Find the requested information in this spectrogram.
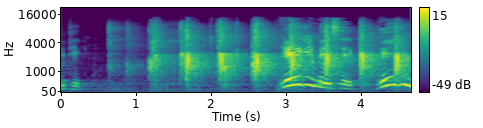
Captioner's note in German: Beifall DIE LINKE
